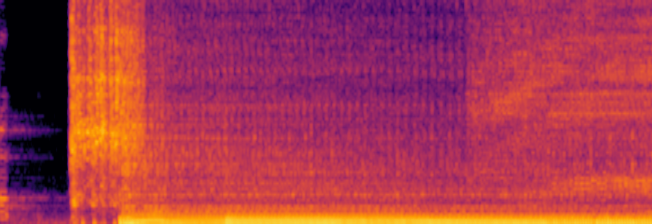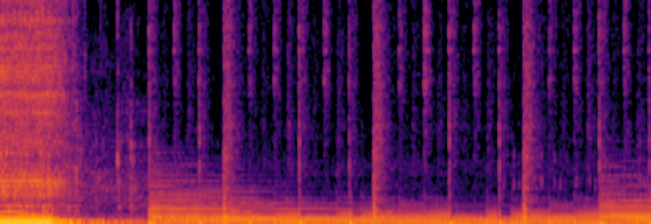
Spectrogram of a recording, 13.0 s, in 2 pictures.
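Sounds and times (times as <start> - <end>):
car engine idling: 0.7 - 7.9.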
